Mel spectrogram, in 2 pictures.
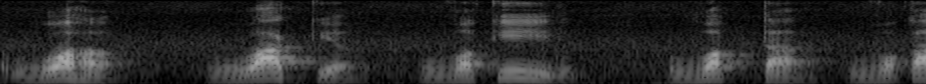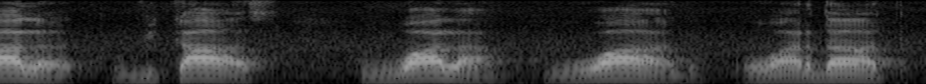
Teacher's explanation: व एक दंतोष्ट वर्ण है, यानी दांत और ओठ दोनों से बोले जाने वाला व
